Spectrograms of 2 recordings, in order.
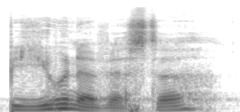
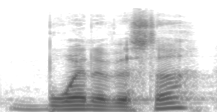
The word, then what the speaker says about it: Buena Vista: This year, we decided to have a base camp in Buena Vista, or as some people say, Buena Vista. I don't know why they pronounce it that way, but I think it's Buena Vista.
